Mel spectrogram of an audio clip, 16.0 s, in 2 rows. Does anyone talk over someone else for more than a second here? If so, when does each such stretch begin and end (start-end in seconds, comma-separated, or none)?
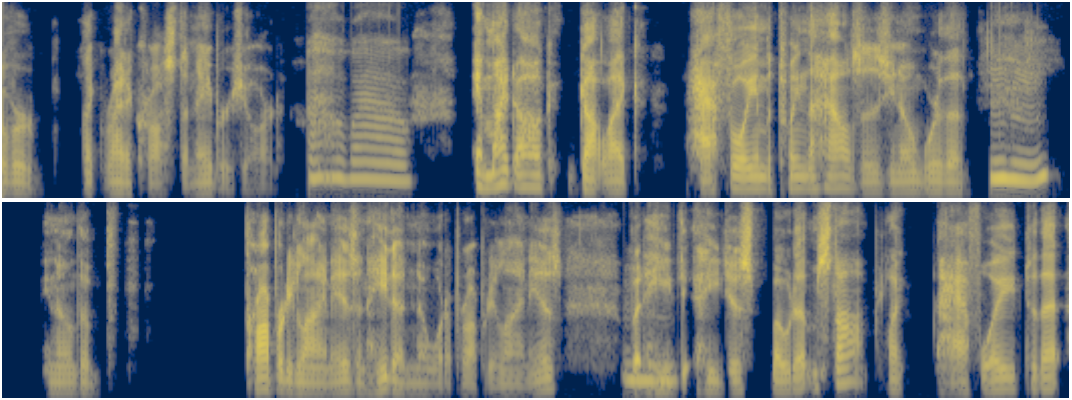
none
